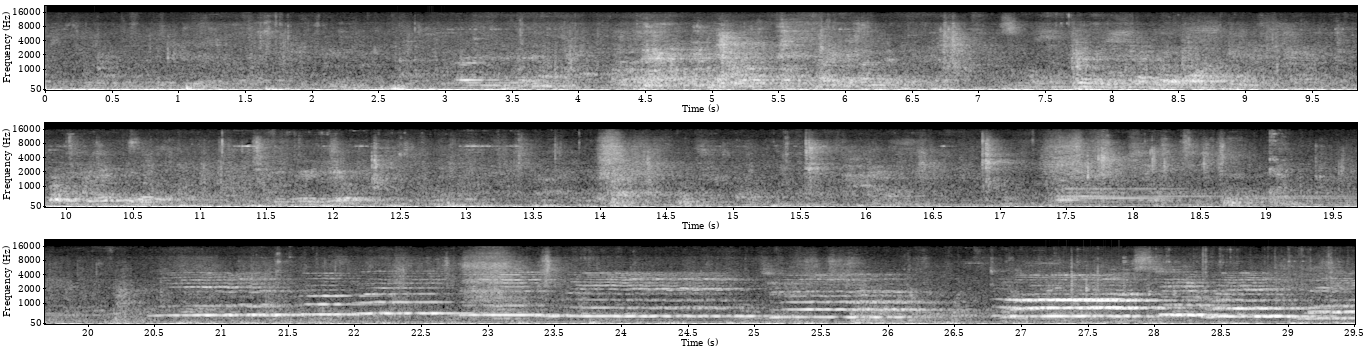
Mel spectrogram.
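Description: A piano plays along with a choir.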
